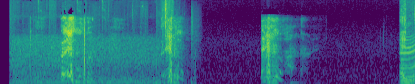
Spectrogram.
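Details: A man sneezes while being recorded.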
